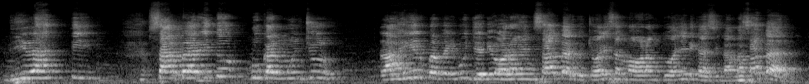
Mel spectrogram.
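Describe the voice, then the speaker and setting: A man's voice: very high-pitched, fairly even intonation, moderate pace, a little hiss or hum. A man preaching a casual sermon in a church, speaking conversationally with humorous asides and often addressing the congregation directly. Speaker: pastor. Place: church hall. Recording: very echoey hall, mic at a distance.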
